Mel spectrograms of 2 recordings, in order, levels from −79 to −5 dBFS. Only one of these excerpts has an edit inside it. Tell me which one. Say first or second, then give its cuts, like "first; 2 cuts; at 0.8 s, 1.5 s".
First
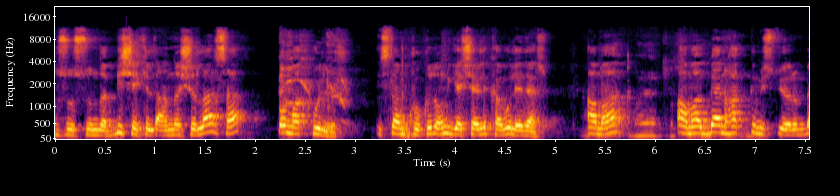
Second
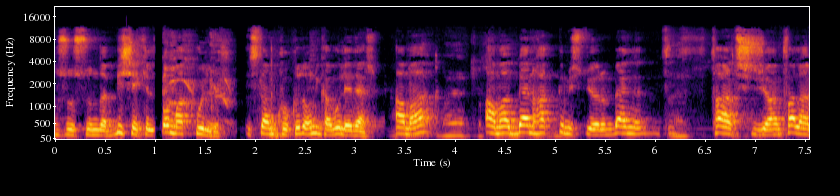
second; 4 cuts; at 1.0 s, 1.8 s, 2.7 s, 3.3 s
